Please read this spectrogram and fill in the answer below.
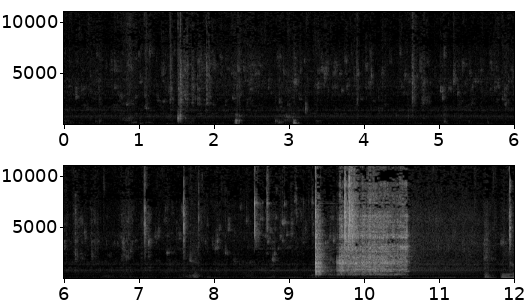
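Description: A few faint small clicks of coins and pebbles being handled. Near the end comes a loud rush of splashing water, about a second long, in the panning tub.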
